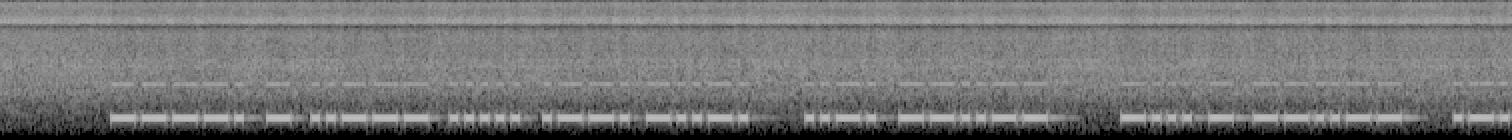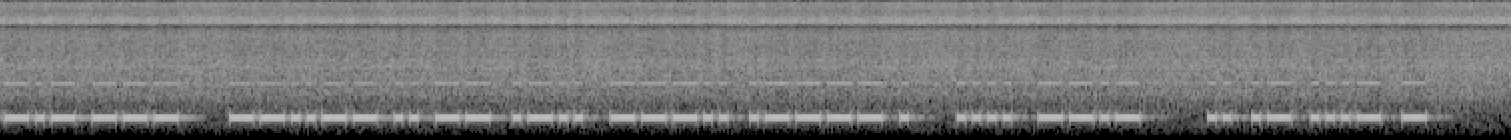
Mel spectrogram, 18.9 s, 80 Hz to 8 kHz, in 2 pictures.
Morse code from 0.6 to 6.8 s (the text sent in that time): 9T25P/ F,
